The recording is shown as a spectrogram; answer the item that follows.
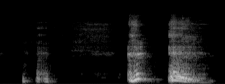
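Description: A person clearing their throat: a couple of small sounds and a breath, then two loud short rasps in the second half.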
